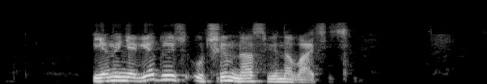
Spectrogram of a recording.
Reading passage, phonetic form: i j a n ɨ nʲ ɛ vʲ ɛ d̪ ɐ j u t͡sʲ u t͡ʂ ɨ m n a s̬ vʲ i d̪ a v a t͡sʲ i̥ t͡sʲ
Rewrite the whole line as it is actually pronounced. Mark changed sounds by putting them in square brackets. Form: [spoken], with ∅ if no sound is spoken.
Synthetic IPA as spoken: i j a n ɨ nʲ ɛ vʲ ɛ d̪ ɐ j u t͡sʲ u t͡ʂ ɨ m n a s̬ vʲ i [n̪] a v a t͡sʲ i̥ t͡sʲ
